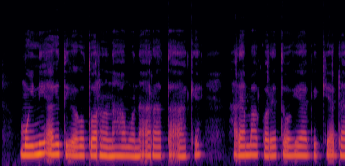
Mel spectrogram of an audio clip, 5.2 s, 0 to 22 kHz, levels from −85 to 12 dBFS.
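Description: Speech, with no technical fault to be heard. There is nothing here that needs a time or a cause.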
